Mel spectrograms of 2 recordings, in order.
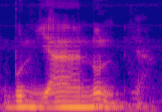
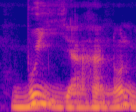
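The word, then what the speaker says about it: بُنْيَانٌ: lafal Bun ya Nun lafal bunyanun ini juga satu kalimat jadi harus dibaca jelas karena nun sukun bertemu dengan Ya dalam satu kalimat kalau kita bacanya buy a hannun Ya jelas keliru karena bacaannya ini hukumnya adalah irar mutlak atau Idhar wajib ih kemudian lafal sinwanun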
